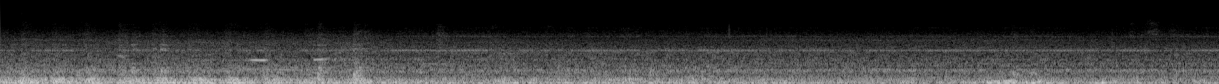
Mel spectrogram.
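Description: Jōshin Electric Railway train running along the track, heard from inside the front car: a steady rumble of wheels on rail. About four seconds in, a faint steady whine joins it.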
